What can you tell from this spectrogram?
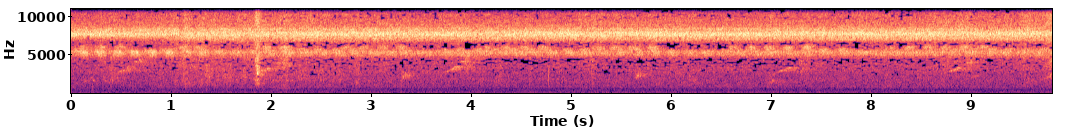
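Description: Steady, high-pitched insect chorus from the surrounding forest, with one faint click about two seconds in.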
